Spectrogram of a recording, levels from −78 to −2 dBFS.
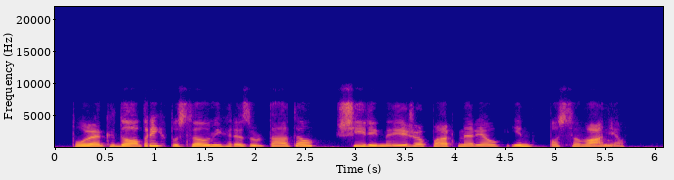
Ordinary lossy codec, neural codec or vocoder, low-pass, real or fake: Opus, 16 kbps; codec, 16 kHz, 1 kbps, X-Codec, HuBERT features, trained on balanced general audio; 7.2 kHz; fake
